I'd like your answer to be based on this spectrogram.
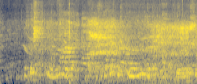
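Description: Pigeons coo in a loft, soft repeated low burbling calls close by over a general background murmur, with someone speaking over them.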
